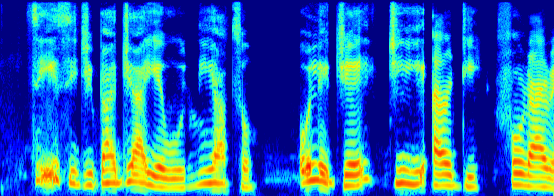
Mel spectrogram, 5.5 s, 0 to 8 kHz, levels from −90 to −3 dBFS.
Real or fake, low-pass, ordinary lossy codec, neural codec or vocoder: fake; none; none; codec, 16 kHz, 2 kbps, FreqCodec, larger model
